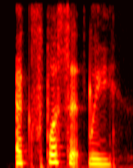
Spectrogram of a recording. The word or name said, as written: explicitly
